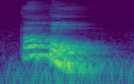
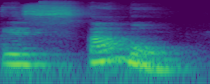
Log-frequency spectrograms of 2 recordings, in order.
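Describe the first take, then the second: First: The first word is shortened to one syllable. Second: The first word is said in full, two syllables. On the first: This is how people talk every day. "A gente fala tá bom" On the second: This is the formally correct form. "O certo é falar está bom"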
